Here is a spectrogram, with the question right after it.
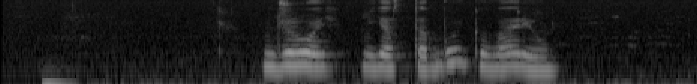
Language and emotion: Russian, neutral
